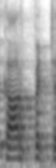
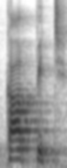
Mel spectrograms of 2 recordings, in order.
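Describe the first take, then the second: First: കാർപ്പറ്റ് with a full "pet"; common mispronunciation. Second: കാർപ്പിറ്റ് ending in a short "pit"; correct pronunciation. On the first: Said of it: "തെറ്റ്". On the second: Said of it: "കൃത്യമായ ഉച്ചാരണം". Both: Shown as a demonstration.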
